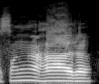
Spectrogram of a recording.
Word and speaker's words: संहार: और अगर ह से पहले अनुस्वर आता है तो उसका उच्चारण अंग की तरह होता है, जैसे संहार, संहिता।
